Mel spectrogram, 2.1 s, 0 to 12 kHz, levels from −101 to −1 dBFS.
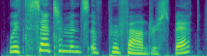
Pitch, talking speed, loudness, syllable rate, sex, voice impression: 250 Hz, 145 wpm, -18 LUFS, 4.7 syllables/s, female, feminine, adult-like, tensed, powerful, bright, clear, intellectual, calm, friendly, reassuring, slightly elegant, lively, kind, light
